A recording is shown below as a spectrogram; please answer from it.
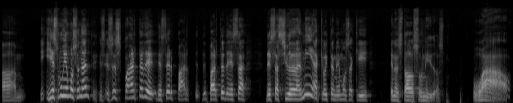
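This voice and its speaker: A man's voice: high-pitched, lively intonation, moderate pace. A man from Guatemala, preaching a sermon in a conversational way, asking the congregation questions and often repeating and restarting words. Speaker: pastor.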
